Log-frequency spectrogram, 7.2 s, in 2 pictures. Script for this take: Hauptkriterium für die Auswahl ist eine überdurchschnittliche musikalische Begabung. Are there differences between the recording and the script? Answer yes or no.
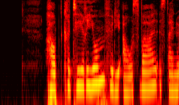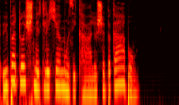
no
